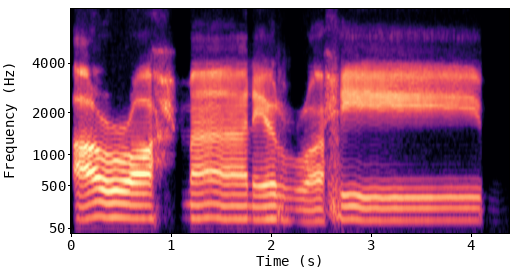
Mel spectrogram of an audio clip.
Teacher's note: रॉ के ऊपर जबर है तो रॉ को मोटा पढ़ेंगे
